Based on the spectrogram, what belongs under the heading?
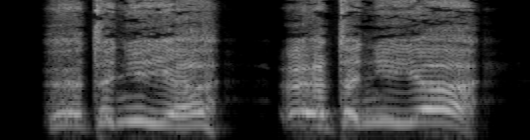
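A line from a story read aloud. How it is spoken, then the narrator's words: Hoarse shrieking. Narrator (Russian): охрипшим голосом заверещал Прыня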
